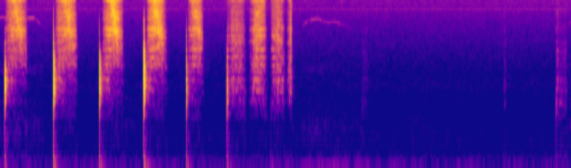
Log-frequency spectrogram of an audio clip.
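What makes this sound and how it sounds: A white chalk stick is scratched and rubbed across a large flat blackboard while writing a letter, producing a run of sharp, dry taps and bright scraping strokes over the first three seconds. After that, the sound drops to a quiet hiss with a few faint, scattered scratches toward the end.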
